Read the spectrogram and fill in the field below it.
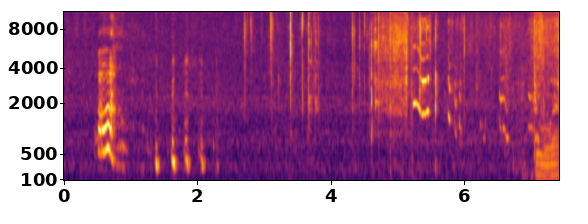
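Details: Four 4-week-old Pekingese puppies playing together for the first time after dinner, indoors; short high whimpers and squeaky yelps in a loose series, with a woman talking and laughing between them.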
